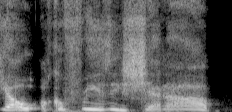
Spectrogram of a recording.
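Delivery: high, hushed teasing voice of the gym crowd; mocking crowd voice. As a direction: tell him to shut up like a jeering onlooker. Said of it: "everybody was like".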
